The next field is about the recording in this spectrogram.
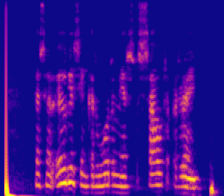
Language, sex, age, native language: Icelandic, female, 40-49, Icelandic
